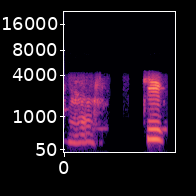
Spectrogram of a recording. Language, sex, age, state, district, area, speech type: Bengali, female, 30-45, West Bengal, Hooghly, urban, conversation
